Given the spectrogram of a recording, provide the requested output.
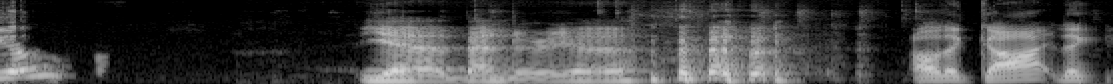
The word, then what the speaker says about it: DiMaggio: Now John that you say, DiMaggio.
